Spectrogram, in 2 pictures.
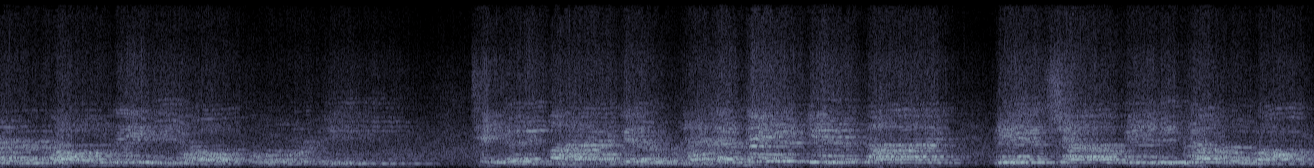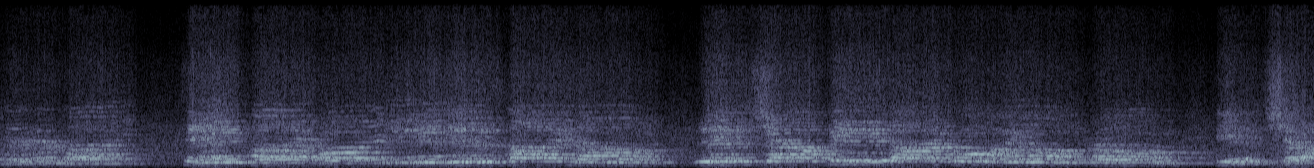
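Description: A group of voices singing a hymn together in church, in phrases of about five seconds with short breaks between them.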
